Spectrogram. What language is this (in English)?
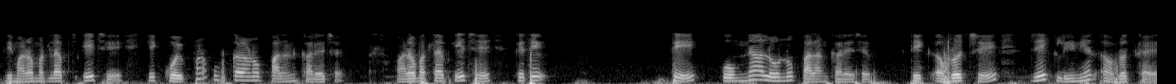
Gujarati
